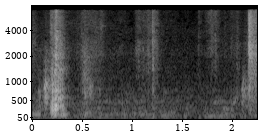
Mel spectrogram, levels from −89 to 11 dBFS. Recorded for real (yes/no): no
